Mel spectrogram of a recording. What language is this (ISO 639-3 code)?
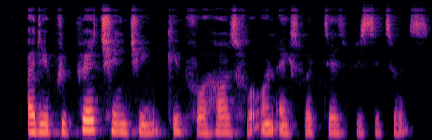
pcm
